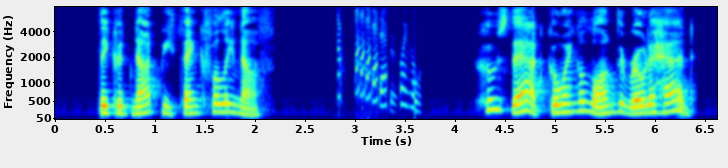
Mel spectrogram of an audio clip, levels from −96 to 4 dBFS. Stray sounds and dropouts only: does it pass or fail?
fail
